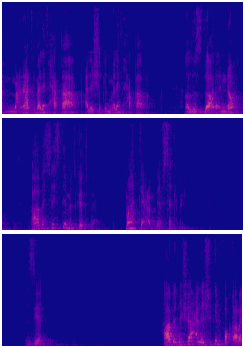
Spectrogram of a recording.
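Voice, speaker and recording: A man with an Iraqi Arabic accent, teaching an exam-prep lecture who talks straight to his students and repeats the key steps. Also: fairly high pitch. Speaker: English teacher.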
